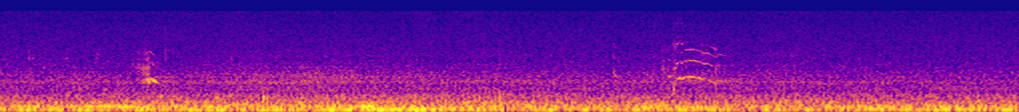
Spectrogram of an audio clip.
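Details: Kittens together with their mother cat through the day; two short, high, thin mews, one early and a second arching, slightly wavering one a few seconds later, over a steady low rumble of background noise.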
